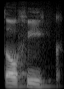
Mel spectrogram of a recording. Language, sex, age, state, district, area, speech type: Urdu, male, 18-30, Uttar Pradesh, Ghaziabad, urban, spontaneous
